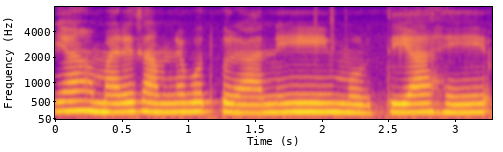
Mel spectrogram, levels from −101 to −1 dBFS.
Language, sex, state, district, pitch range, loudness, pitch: Hindi, female, Bihar, Purnia, 220-235 Hz, -11 LUFS, 225 Hz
